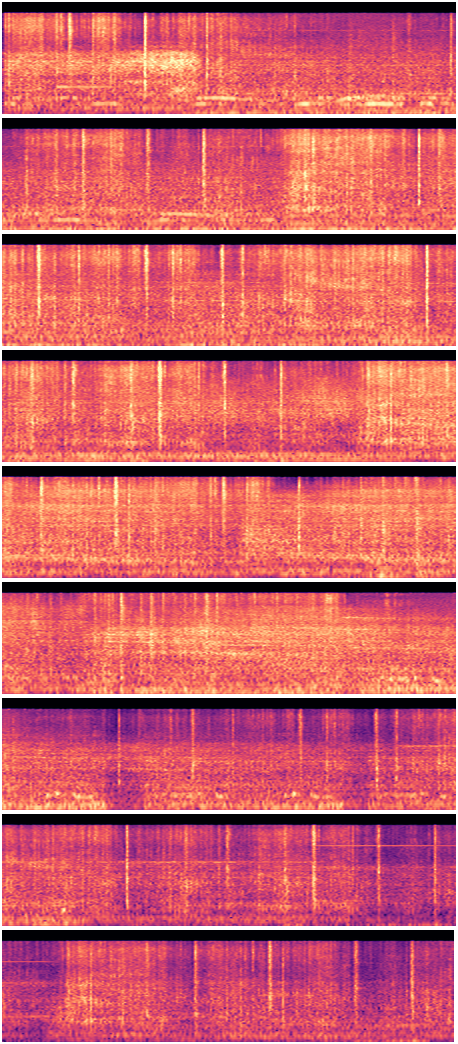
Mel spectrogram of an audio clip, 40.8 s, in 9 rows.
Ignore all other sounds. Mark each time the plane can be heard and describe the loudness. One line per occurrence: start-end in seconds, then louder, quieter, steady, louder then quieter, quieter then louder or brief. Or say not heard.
0.0-40.7 quieter.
